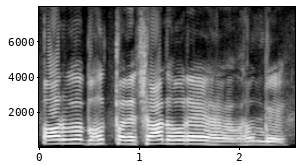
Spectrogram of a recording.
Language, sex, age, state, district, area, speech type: Urdu, male, 18-30, Delhi, Central Delhi, urban, spontaneous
